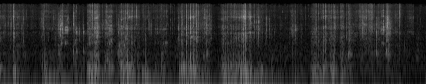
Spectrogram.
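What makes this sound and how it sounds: A round, dry, solid white soap bar with a dark rim is held in one hand and carved and shaved with a box-cutter blade, with the shavings piling up beside it. Bursts of dry, crunchy scraping and tearing come in uneven waves, with bright crisp edges over a soft low rumble, and each cut stops short with no ring.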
